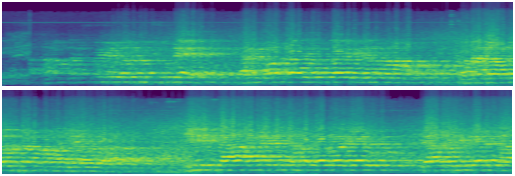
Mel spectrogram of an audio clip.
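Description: A man speaks loudly and with animation into a microphone over loudspeakers, echoing in a large hall.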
